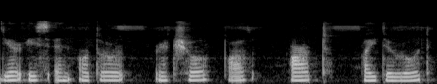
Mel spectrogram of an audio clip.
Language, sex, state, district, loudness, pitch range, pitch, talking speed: English, female, Nagaland, Kohima, -20 LUFS, 185-195 Hz, 190 Hz, 125 wpm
